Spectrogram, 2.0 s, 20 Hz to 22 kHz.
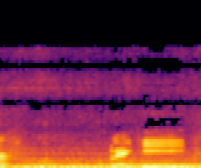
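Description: XCMG XE215C hydraulic excavator's diesel engine running steadily, a low rumble, while the machine digs.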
